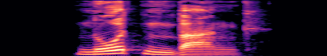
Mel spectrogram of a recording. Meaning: central bank
- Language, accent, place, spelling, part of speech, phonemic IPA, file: German, Germany, Berlin, Notenbank, noun, /ˈnoːtn̩baŋk/, De-Notenbank.ogg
